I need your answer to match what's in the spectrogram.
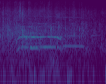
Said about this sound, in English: So we'll talk to Jeet for a second before we watch the movie. Everybody, big round of applause for Jeet here.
